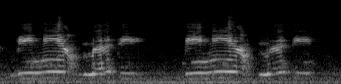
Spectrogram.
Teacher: تھوڑی آواز چل رہی ہے، جھٹکا نہیں ہے، یہ حمزہ ساکن نہیں ہے، یہ آئین ساکن ہے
